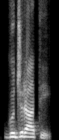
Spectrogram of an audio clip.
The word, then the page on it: Gujarati: Indian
